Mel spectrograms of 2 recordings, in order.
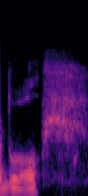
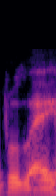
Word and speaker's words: Boulle: on a novel by Pierre Boulle, or Boulle, however you like to pronounce it.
